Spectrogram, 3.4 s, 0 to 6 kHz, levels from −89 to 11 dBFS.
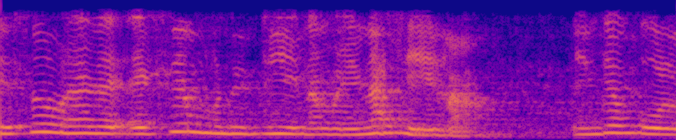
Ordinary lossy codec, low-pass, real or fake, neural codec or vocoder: none; 5.4 kHz; fake; vocoder, 22.05 kHz, 80 mel bands, HiFi-GAN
